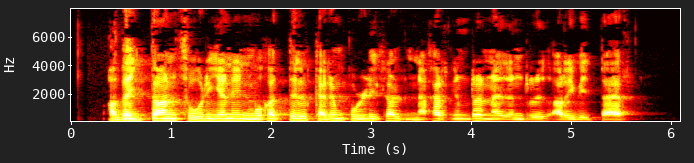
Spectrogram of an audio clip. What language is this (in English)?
Tamil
